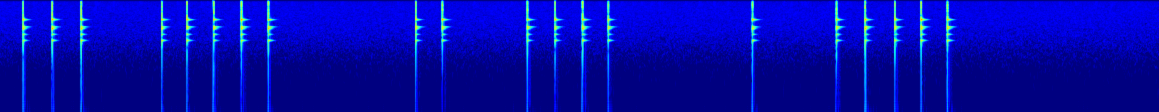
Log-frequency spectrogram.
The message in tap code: PIE

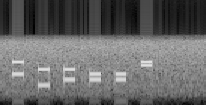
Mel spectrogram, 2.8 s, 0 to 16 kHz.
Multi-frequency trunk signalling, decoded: KP 4533 ST

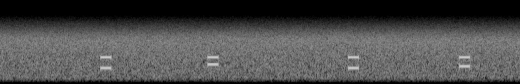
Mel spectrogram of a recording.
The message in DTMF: 5 0 5 8

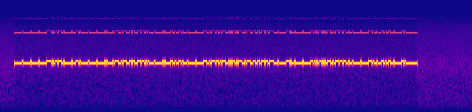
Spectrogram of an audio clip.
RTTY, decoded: UXZZL XXPGN ZSZZI OHRRN PHUWG

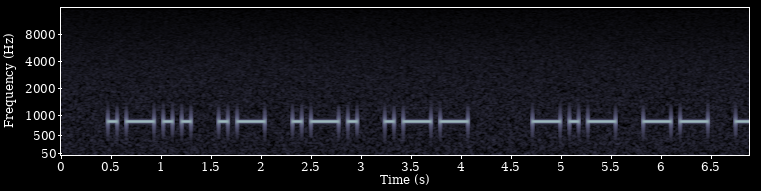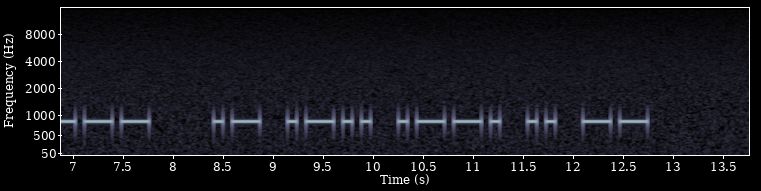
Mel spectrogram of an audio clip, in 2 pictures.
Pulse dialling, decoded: none

